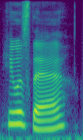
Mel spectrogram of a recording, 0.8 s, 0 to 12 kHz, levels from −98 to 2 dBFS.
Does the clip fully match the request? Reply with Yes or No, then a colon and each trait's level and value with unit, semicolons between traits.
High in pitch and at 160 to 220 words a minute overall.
Yes: high, 225 Hz; fast, 215 wpm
